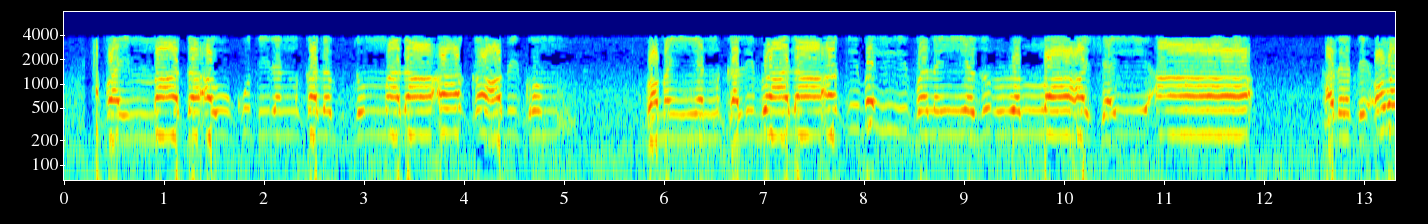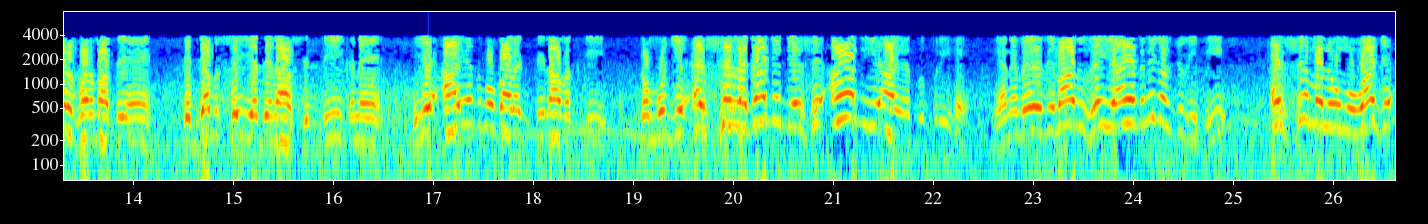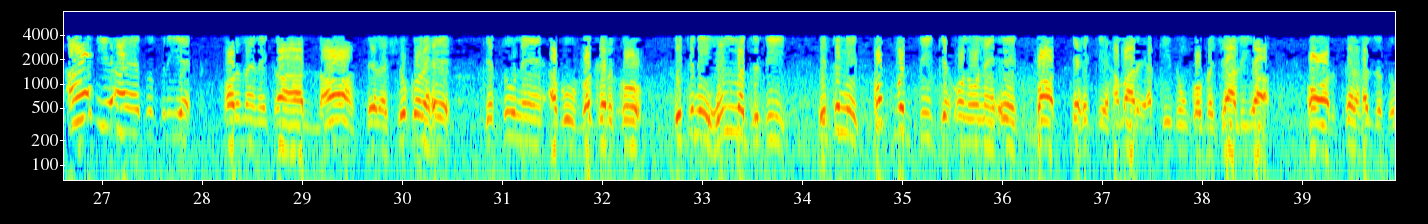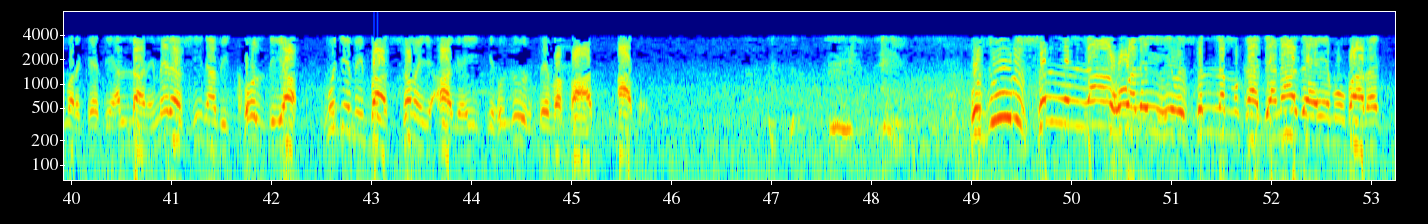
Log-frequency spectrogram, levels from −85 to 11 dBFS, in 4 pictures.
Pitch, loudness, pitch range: 230 Hz, -15 LUFS, 205-265 Hz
